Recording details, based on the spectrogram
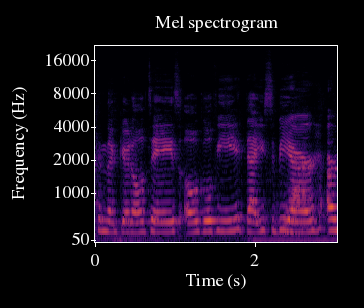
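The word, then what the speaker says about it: Ogilvie: It's Ogilvy. Yeah. Ogilvy? Ogilvy. Yes. The train station. The train station. The train station. Anyway, it was so good. Back in the good old days, Ogilvy, that used to be our main transportation to the city.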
